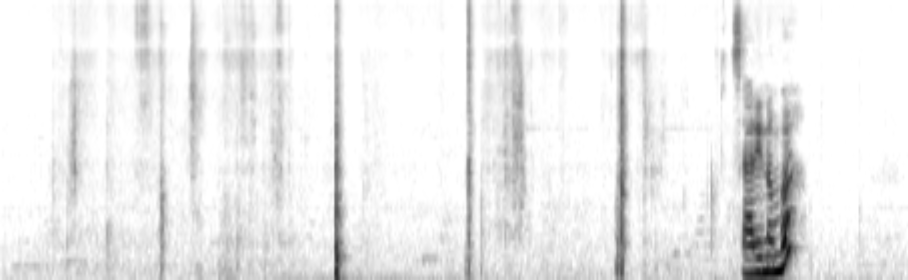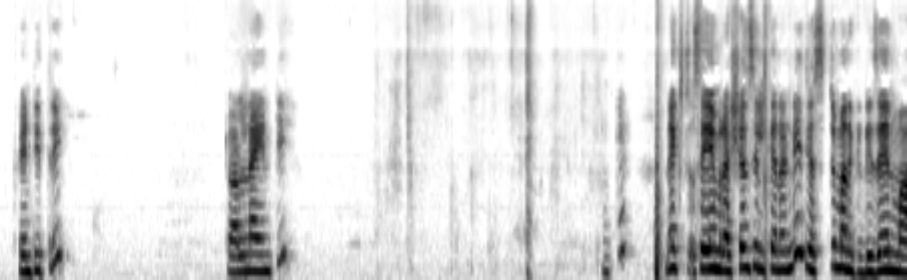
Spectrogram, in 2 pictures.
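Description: Cloth rustles softly as it is folded and spread out by hand.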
